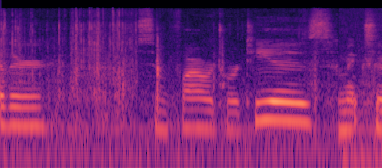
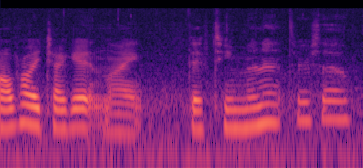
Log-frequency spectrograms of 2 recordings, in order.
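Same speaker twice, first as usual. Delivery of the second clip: usual speaking voice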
